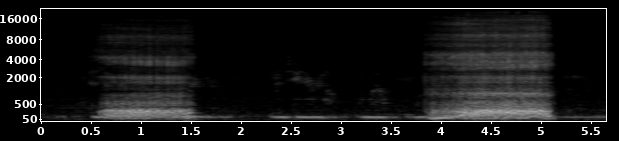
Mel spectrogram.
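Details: Two long, loud, rumbling snores with softer breathing sounds between them over a low background hum; heavy snoring during sleep.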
